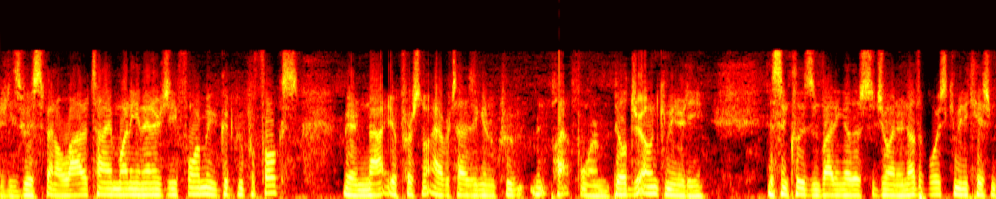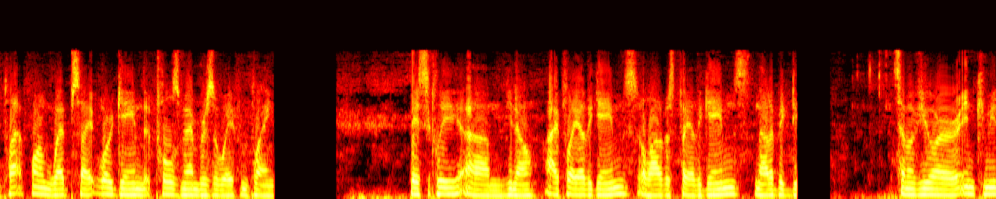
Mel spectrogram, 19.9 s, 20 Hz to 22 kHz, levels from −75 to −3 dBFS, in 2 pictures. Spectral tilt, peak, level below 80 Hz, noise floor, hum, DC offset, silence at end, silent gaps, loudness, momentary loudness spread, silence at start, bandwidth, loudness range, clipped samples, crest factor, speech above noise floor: -5 dB/octave; 0 dBFS; -34 dBFS; -33 dBFS; none; under 0.1%; 0 s; 12.70-13.31 s, 17.93-18.25 s; -12 LUFS; 7 LU; 0 s; 8 kHz; 2 LU; under 0.1%; 12 dB; 22 dB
